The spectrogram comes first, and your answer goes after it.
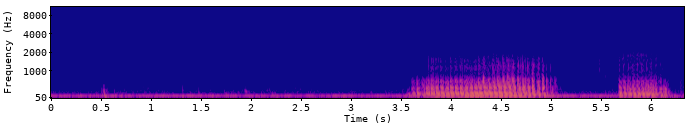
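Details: After a quiet stretch, the sleeping tabby Yukichi lets out one loud, grating snore, then a second begins. The cat often sleeps and snores much like a person. A low background hum persists.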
